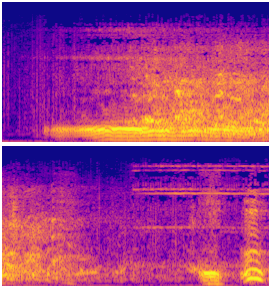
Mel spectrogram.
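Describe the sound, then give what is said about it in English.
A loud, continuous old-style telephone bell rings with a harsh metallic clatter for several seconds, then a thinner high tone lingers while short vocal sounds, like chuckles, break in near the end. “Put down the alarm clock. It's the phone.”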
